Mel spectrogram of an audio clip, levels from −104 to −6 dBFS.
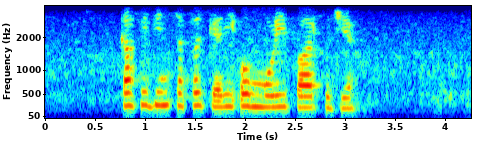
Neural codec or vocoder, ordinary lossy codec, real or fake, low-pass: none; Opus, 24 kbps; real; 3.6 kHz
